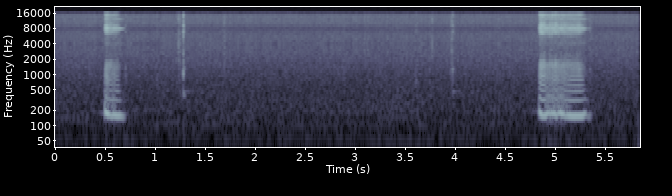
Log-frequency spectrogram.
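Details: Two brief, low, rumbling snores about four seconds apart in a quiet room from a sleeping deaf cat who snores often and semi-loudly.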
